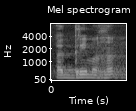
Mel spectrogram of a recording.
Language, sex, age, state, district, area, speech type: Sanskrit, male, 30-45, Karnataka, Uttara Kannada, rural, read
